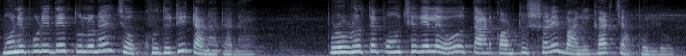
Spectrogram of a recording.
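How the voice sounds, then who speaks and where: A woman's voice: high voice, sing-song, normal speed, a little mellow, lo-fi sound. A woman reading a literary story aloud as an audiobook narrator, in a scripted narrative style.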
